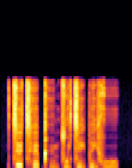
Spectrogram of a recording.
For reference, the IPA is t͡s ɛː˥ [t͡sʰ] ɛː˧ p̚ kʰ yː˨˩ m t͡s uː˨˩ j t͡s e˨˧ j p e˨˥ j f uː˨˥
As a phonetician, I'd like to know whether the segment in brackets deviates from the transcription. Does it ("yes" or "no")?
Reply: no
